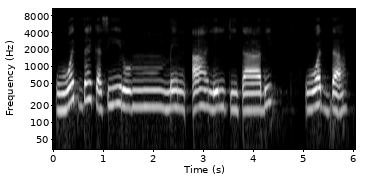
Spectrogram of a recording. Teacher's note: वाव की अदायगी के वक्त होंठों को गोल करेंगे और दाल को झटके से अदा करना है।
